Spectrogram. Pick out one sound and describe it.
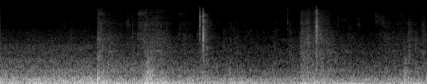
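Clicks and knocks sound from inside the bus.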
